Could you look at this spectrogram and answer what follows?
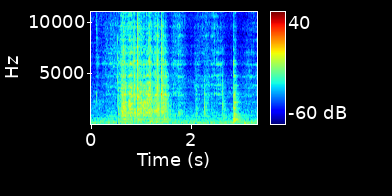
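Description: Cumin seeds and black peppercorns dry roasting in a pan over low flame, with close scraping and stirring swishes and light rattling of the spices against the metal, in several short bursts.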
